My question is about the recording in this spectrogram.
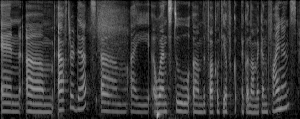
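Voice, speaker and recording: A woman with an Aruban accent answering interview questions in a halting, hesitant way with frequent pauses. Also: mid-range voice, dark tone. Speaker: interview guest, economic affairs professional.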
